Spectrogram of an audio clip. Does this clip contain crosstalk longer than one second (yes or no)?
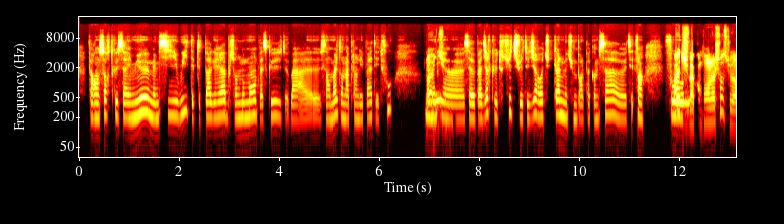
no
